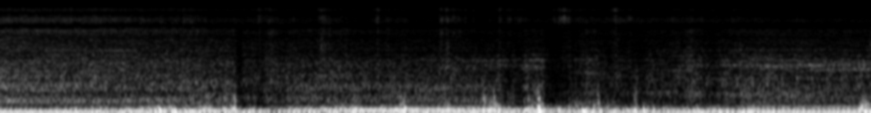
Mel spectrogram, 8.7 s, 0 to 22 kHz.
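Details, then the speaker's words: 2004 Blue Bird SC2000 transit bus, six-cylinder diesel, sat a long while, just started cold, heard outside: deep even clatter at low idle, no misses or knocks, little smoke; normal idle. "Oh, that sounds lovely. Oh, I love the sound of a six-cylinder diesel. It just makes all the right noises."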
